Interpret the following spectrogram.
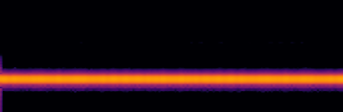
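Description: Censor bleep: a single steady, high pure tone laid over speech to blank out the words.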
